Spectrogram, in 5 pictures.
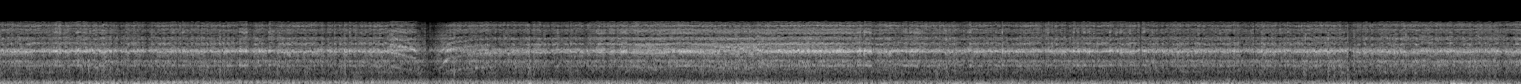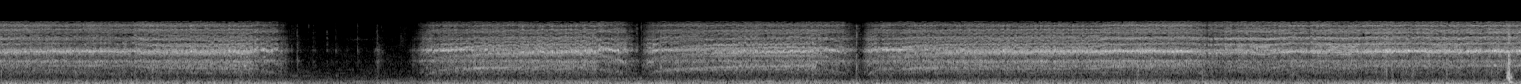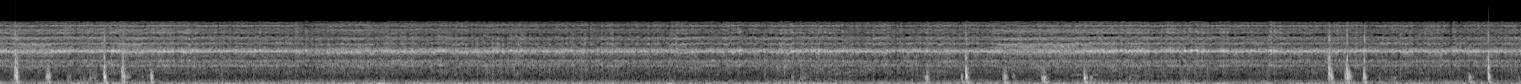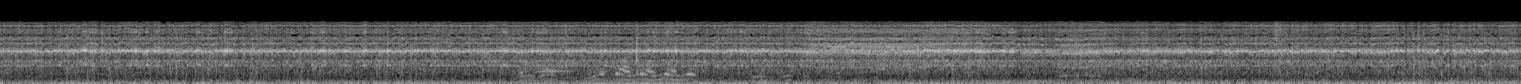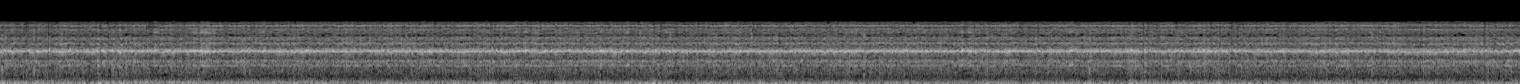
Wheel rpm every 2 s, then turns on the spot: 230, 210, 170, 220, 230, 230, 230, 230, 200, 30, 150, 170, 180, 220, 220, 230, 230, 230, 230, 230, 230, 230, 230, 230, 230, 230, 230, 220, 230, 230, 230, 230, 230, 230, 240, 230, 230, 230.
none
